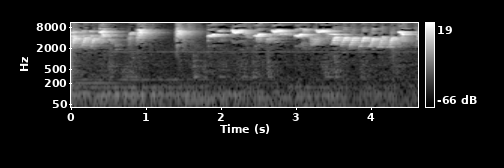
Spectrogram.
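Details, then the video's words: A two-month-old juvenile Javan Horsfield's bush lark already imitating its master song: a rapid, varied stream of high, thin chirps and short trills, some notes sliding up or down, bursts at irregular intervals, with faint low background hum. "branjangan java usia 2 bln sudah mulai membawakan materi masteran nya"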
